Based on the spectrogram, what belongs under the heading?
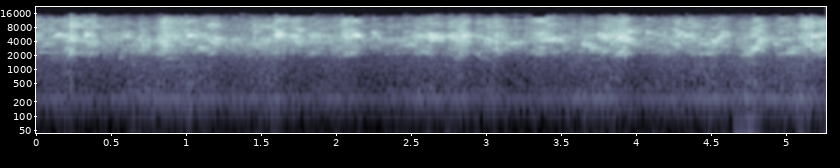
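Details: Aviary-kept green Fischer's lovebirds alongside Euwing lovebirds, lively overlapping chirps and squeaks from many birds in uneven bursts, with a constant low electrical hum.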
